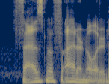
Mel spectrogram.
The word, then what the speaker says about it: Phasmophobia: I always call it phantasmophobia, but I think it's phasma.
